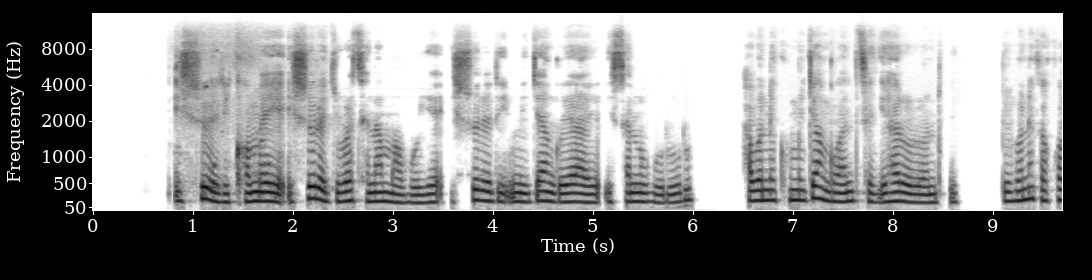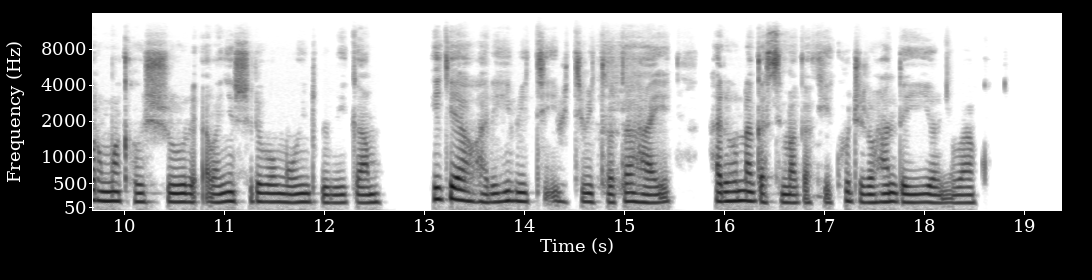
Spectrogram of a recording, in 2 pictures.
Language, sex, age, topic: Rundi, female, 36-49, education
